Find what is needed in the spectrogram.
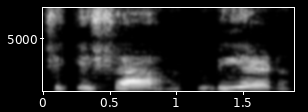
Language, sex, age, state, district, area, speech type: Hindi, female, 18-30, Rajasthan, Karauli, rural, spontaneous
